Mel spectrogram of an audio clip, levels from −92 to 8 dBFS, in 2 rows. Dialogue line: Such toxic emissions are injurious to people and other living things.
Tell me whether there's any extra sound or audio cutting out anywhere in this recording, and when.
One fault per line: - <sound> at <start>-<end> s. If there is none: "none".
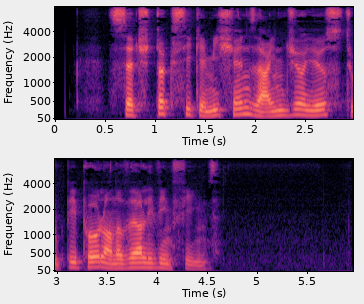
none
